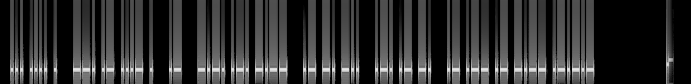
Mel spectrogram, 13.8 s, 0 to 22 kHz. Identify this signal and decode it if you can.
Morse code, heard as a keyed tone, about 25 wpm, 700 Hz. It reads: SHE GAVE A CRY AND RAN AWAY.
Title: Sentences from Top 1000 Words - Review Part 3 - 25wpm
